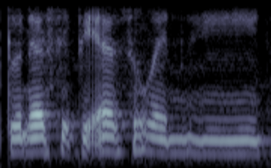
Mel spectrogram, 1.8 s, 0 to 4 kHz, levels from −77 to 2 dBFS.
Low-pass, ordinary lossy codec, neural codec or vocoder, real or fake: 3.6 kHz; none; codec, 16 kHz, 8 kbps, FunCodec, trained on LibriTTS, 25 frames a second; fake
